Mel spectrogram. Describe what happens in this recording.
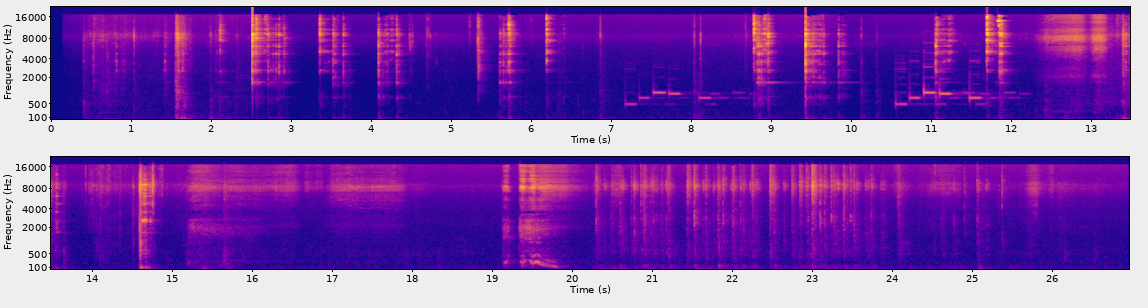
The person is sitting at the desk, eating lunch. They smack their lips a little while eating. A message arrives on their phone. They continue eating, then another message comes in. They finish eating and sniffle slightly. They move the plate aside, breathe out, and take a deep breath. They clear their throat, then start typing.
